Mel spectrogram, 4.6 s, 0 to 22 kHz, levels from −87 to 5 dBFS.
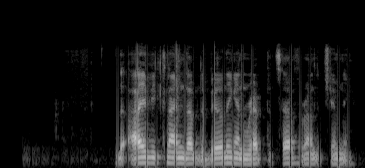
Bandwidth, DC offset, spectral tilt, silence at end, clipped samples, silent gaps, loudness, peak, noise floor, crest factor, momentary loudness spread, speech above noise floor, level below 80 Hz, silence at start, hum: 7.8 kHz; under 0.1%; -6 dB/octave; 0.15 s; under 0.1%; none; -28 LUFS; -8 dBFS; -69 dBFS; 22 dB; 11 LU; 41 dB; -62 dBFS; 1.5 s; none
